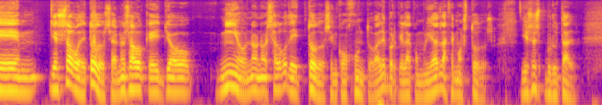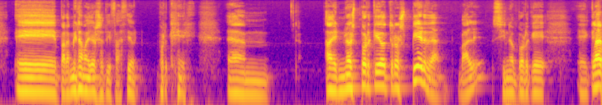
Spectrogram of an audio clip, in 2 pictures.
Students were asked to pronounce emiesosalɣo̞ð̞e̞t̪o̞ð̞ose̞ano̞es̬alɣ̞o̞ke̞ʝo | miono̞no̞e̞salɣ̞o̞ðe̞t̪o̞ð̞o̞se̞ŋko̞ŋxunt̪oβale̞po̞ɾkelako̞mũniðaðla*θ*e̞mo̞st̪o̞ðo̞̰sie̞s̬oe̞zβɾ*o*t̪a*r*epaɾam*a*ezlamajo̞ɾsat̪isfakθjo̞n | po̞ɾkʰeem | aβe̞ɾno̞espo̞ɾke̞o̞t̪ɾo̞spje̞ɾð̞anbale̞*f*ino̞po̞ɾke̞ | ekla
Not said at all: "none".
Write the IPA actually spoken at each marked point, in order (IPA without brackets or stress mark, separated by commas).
θ, u, l, i, s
